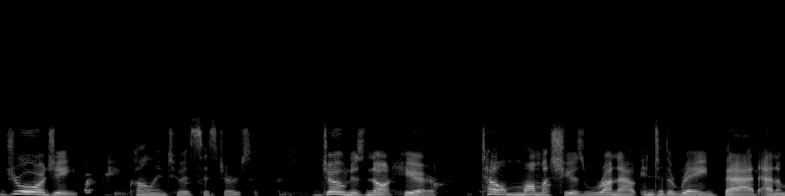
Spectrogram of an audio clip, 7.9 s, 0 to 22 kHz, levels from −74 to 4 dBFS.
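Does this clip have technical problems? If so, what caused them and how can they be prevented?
Yes. The echo canceller repeatedly clamped the microphone while the far-end loudspeaker was active, producing background gated by the echo canceller. The room sound collapses by about 40 dB (about 36 dB in the second case) and then returns, at 0.0 to 0.83 s, 2.42 to 2.77 s, 4.45 to 6.03 s, and 7.08 s to the end. The longest stretch totals about 0.7 s. Gentler suppression and comfort-noise fill would keep the background steady.

An echo leak is also present. It likely comes from a loudspeaker-playback side whose canceller failed to remove everything its microphone picked up and sent the residue back. A faint delayed copy of the speech trails the original at 0.83 to 2.97 s (437 ms behind, about 20 dB down), 4.32 to 5.54 s (437 ms, about 25 dB down), and 6.8 s to the end (466 ms, about 25 dB down). 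Headsets or better echo-path adaptation on that side would prevent it. The audio above 8 kHz is absent, as expected from the call's Opus path.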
